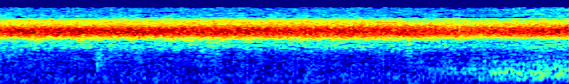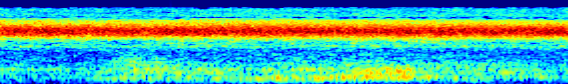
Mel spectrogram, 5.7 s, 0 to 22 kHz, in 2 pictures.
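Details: Late-summer cicada song, 19 August 2020, a constant piercing high drone with a faint low rumble of background noise rising midway through.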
